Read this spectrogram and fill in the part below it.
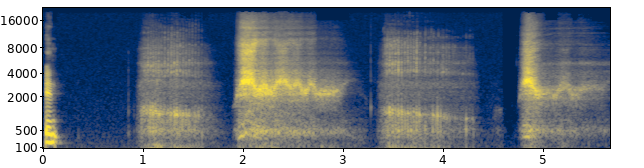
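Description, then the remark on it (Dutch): A voice imitates snoring: rough, rasping snores alternating with breathy intakes, about five strokes in a slow steady rhythm, fairly loud, with the harsher exhales standing out. “De prins hoorde overal mensen snurken.”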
